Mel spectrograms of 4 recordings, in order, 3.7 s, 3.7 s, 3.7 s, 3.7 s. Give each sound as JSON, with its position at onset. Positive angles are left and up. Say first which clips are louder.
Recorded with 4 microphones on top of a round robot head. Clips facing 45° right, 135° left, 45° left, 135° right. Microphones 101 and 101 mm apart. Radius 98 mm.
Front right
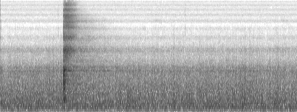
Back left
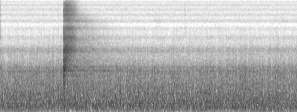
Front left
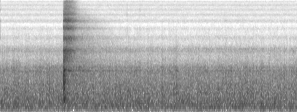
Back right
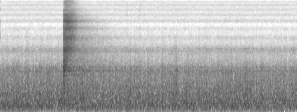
{"t": 0.8, "sound": "a snare drum", "louder": "front right 6 dB, front left 9 dB", "azimuth_deg": 10, "distance_m": 0.8}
